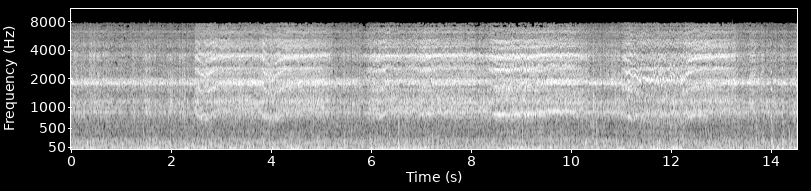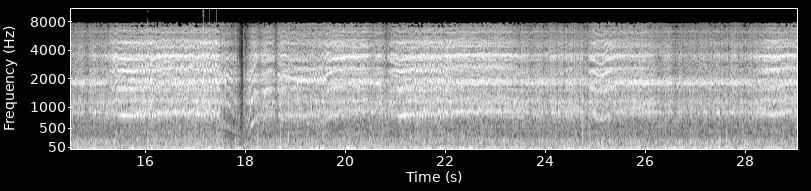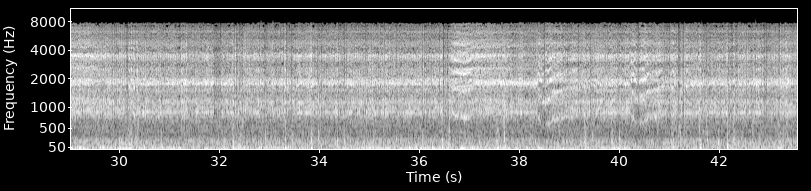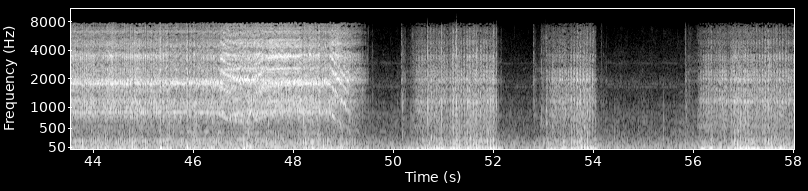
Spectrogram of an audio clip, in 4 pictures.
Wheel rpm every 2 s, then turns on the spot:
230, 230, 230, 230, 220, 220, 220, 230, 170, 170, 220, 220, 230, 230, 230, 230, 230, 230, 230, 210, 210, 230, 230, 220, 150, 30, 20, 0, 40.
50-54 56-58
